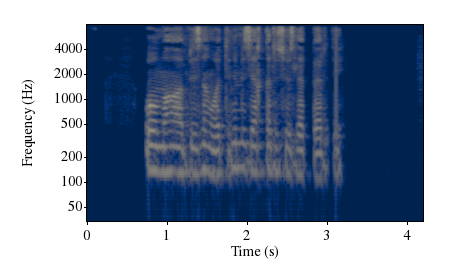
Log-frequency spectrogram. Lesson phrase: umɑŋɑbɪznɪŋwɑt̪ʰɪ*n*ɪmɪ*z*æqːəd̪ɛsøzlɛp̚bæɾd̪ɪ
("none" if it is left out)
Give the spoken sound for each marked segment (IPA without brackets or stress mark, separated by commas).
n, z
